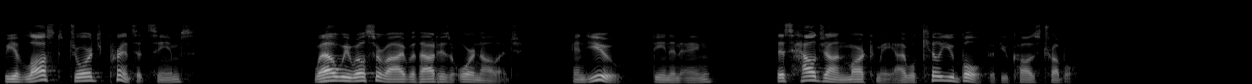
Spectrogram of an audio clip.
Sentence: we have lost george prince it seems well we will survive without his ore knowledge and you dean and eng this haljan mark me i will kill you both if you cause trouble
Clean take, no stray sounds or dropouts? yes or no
yes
